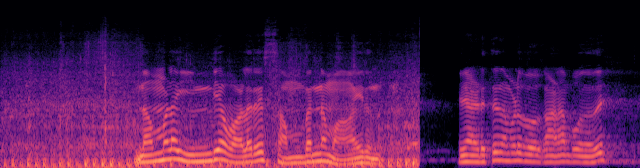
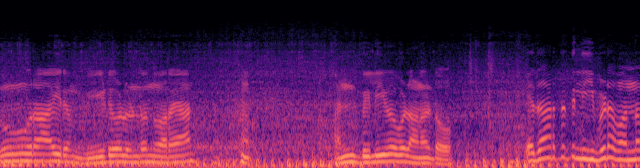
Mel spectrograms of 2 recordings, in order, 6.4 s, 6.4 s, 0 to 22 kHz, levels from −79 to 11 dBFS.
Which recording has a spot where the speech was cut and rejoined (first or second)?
first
